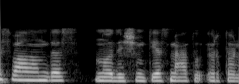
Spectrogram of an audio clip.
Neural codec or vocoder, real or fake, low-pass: none; real; 5.4 kHz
